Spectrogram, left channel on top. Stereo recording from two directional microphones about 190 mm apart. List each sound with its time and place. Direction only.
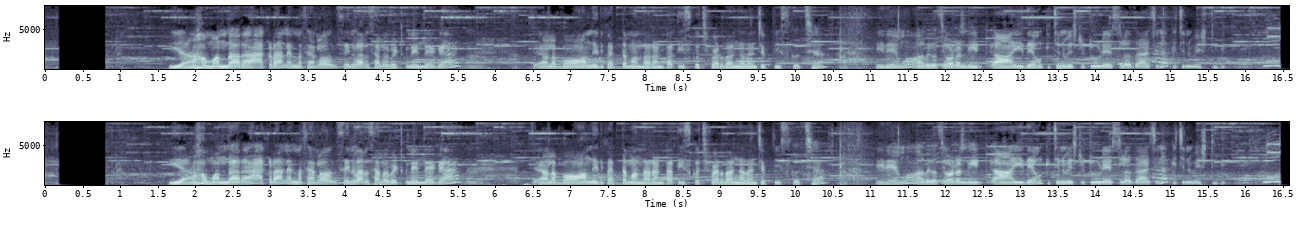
1.7 s speech: 20° left (ahead or behind)
6.5 s speech: 10° left (ahead or behind)
11.1 s speech: 25° left (ahead or behind); by 15.6 s 5° left (ahead or behind)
